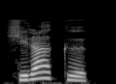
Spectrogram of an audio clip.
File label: hiraku open pronunciation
